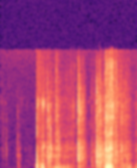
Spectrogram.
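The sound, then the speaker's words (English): Crunching of peanut M&Ms being chewed: a quiet start, then a run of dry, crackly bites with a sharp, louder crunch near the end, no talking. “Listen to that crunch.”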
